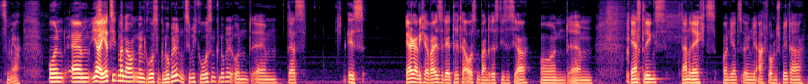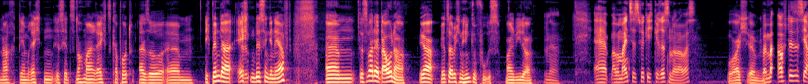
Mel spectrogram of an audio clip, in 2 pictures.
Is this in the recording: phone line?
no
